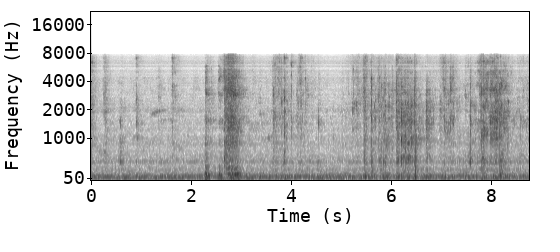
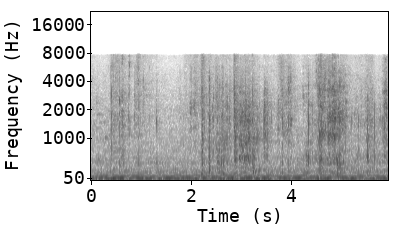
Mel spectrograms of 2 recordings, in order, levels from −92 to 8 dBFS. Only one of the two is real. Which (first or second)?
second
